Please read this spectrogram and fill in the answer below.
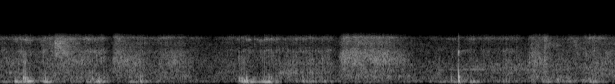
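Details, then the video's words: Tindrah, a sleeping Boxer puppy, snoring: rough, breathy snorts rising and falling about once a second, with a sharp sniffing click near the end and no other sounds. "snoring boxer puppy"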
